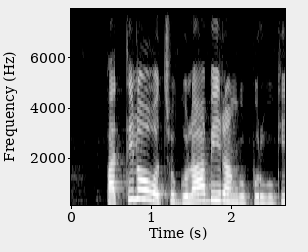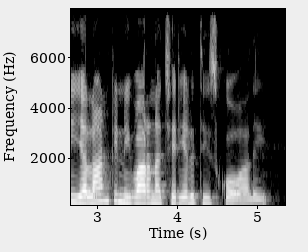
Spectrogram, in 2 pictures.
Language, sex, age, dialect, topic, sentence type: Telugu, female, 60-100, Central/Coastal, agriculture, question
